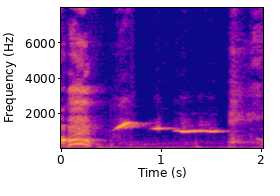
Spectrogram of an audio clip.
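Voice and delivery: put-on sharp high gasp of a kid caught out; startled gasp. Child caught by mother gasps in a startled fright.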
